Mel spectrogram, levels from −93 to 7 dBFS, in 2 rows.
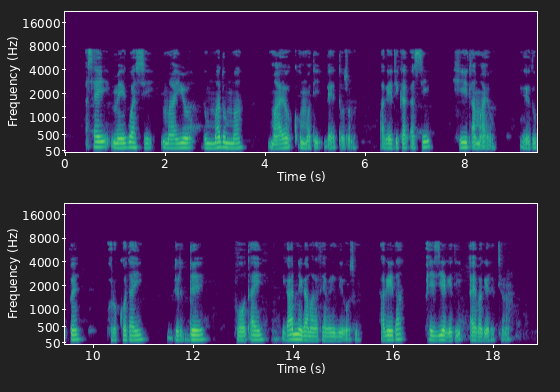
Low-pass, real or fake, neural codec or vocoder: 7.2 kHz; real; none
